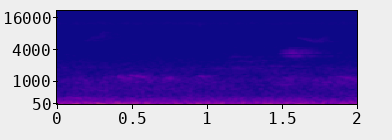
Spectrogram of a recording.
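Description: A monkey gives a soft squeak close by.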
